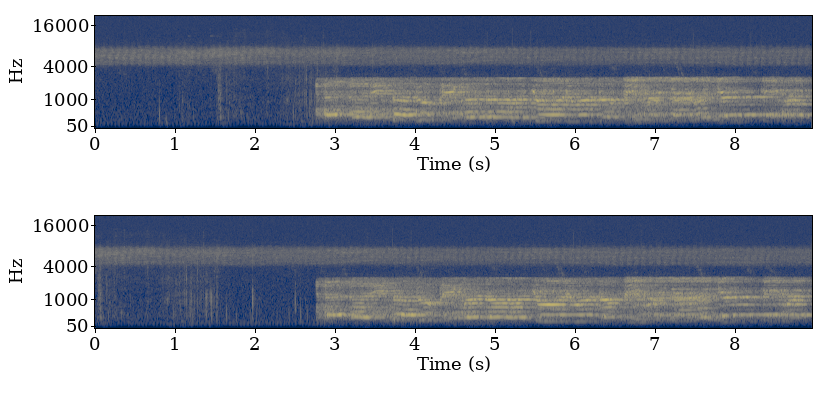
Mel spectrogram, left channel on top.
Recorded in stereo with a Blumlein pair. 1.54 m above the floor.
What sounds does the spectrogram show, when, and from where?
2.8 s singing: 55° left, 1.8 m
